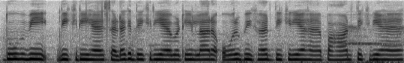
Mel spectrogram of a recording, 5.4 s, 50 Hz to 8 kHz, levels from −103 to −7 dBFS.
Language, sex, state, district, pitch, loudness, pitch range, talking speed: Marwari, female, Rajasthan, Nagaur, 225 Hz, -13 LUFS, 220-230 Hz, 235 wpm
